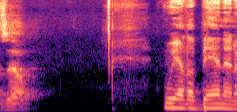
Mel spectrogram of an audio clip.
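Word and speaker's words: Gsell: Yes, G-S-E-L-L, but I think it's pronounced Zell.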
